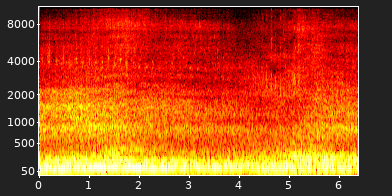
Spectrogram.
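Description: A classic Chevrolet pickup's engine rumbles as it pulls away.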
